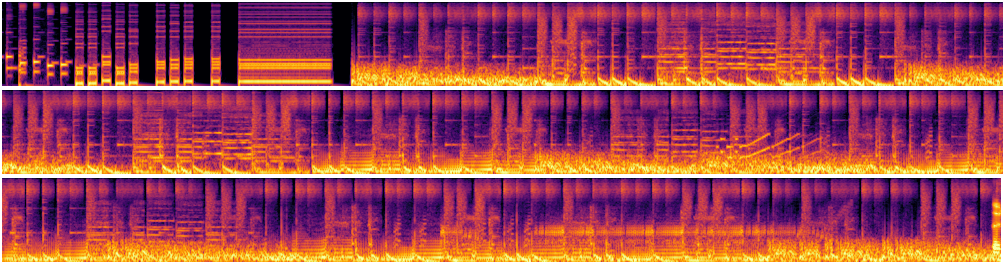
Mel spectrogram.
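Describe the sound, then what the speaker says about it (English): Bombs bounce around in the Super Bomberman video game, a dense, continuous clatter of chiptune blips and rhythmic electronic tones layered over game music, steady and busy throughout. "it's the sound of the bombs attempting to bounce around"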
